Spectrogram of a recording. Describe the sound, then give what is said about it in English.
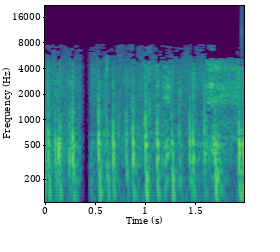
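Horses' hooves clip-clop along a trail as riders approach a cabin, a quick, steady rhythm of many hollow thuds moving at a walking pace, with no pauses except one brief gap. “Well, we'd better lead the horses from here.”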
